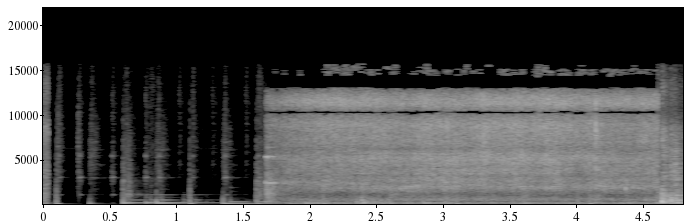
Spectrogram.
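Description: Meat with salt and pepper starts sizzling in a hot pot, a loud, steady hiss after a few sharp clanks of a utensil against the metal, with scraping stirs continuing under the frying.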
